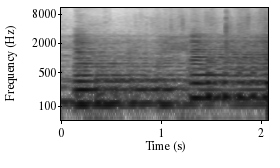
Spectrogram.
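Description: Solo cello playing a bowed melody, with a new note starting just after the beginning and another a little past halfway.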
